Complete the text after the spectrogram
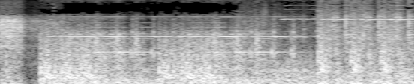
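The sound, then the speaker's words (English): Rapid assault rifle fire in a video game set on a map called Land Minefield, a loud, dense stream of shots after a brief gap near the start and continuing to the end. “All right. Got him. With my new trusty assault rifle.”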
